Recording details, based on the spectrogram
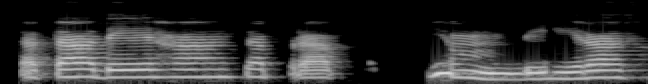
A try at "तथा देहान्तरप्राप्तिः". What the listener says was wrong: तथा देहान्तरप्राप्तिः धीरस्तत्र न मुह्यति. ಅಲ್ಲಿ ಪ್ರಾಪ್ತಿ ಅಲ್ಲ, ಪ್ರಾಪ್ತಿಹಿ ಅಲ್ವಾ ಅಲ್ಲಿ ಇರೋದು. ತಥಾ ದೇಹಾಂತರ ಪ್ರಾಪ್ತಿಹಿ ಧೀರಸ್ತತ್ರ ನ ಮುಹ್ಯತಿ.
